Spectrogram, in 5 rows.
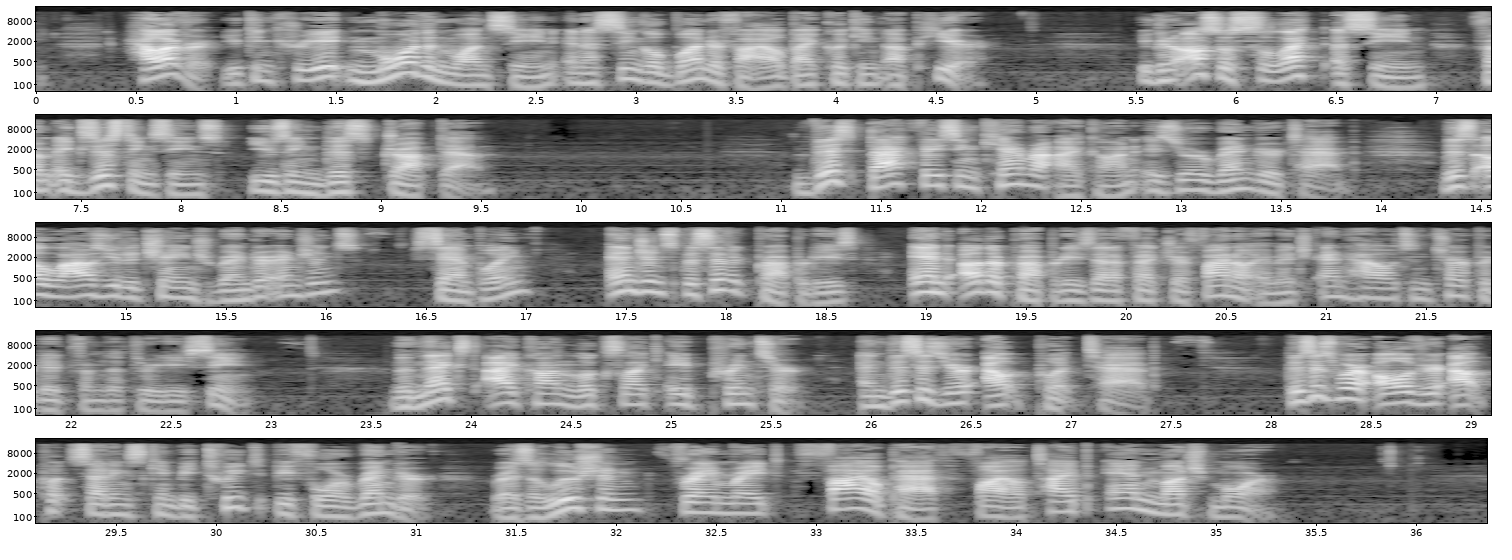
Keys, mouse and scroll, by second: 4.3 click, 6.9 click, 9.2 click, 10.3 click, 11.5 click, 26.6 click, 31.2-32.2 scroll down 5, 32.2 scroll down 1.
